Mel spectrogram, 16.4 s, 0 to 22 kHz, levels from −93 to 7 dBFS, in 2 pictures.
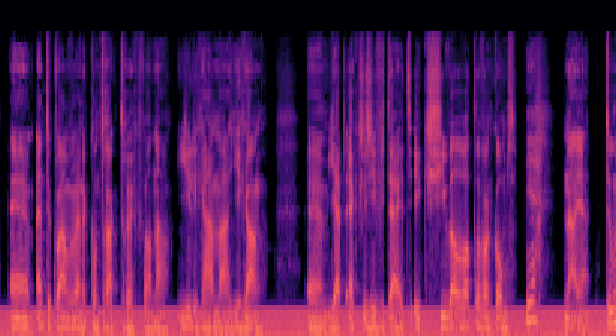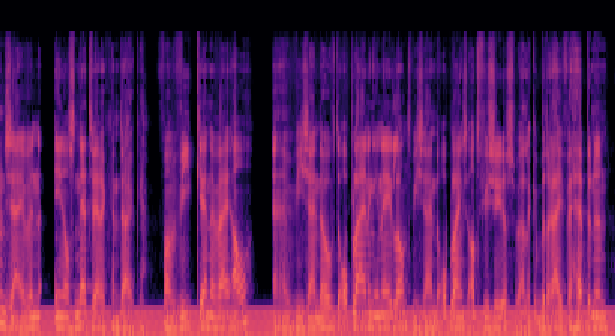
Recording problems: electrical hum; noticeable; throughout; 60 Hz, 15 dB below the speech

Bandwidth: 14 kHz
